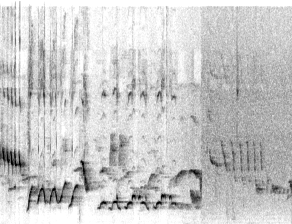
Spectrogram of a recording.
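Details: White-rumped shama morning song used as a lure to set birds singing: sharp rising whistles and quick chattering notes around the middle range, then a cut to higher, thinner whistled phrases.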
